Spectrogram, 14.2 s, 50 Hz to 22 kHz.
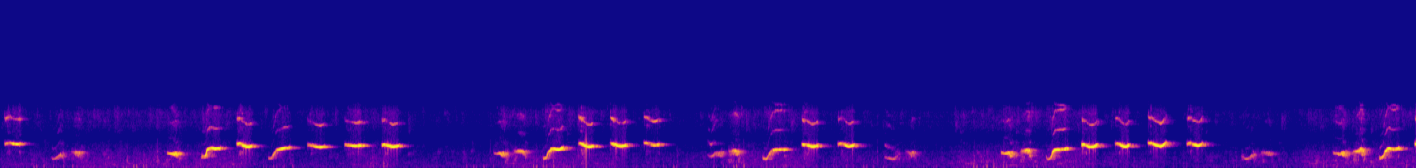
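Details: A 5-year-old pet cockatiel (Nymphicus hollandicus) whistles a learned tune of rising, clear notes in repeated phrases.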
